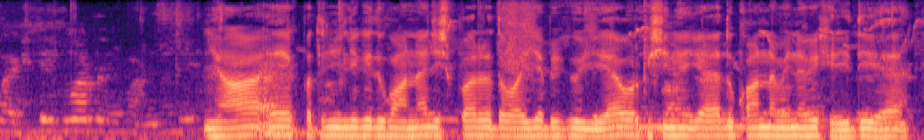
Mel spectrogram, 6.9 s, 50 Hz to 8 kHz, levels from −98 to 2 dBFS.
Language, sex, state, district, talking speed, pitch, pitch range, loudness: Hindi, male, Uttar Pradesh, Shamli, 180 wpm, 120 Hz, 120-125 Hz, -14 LUFS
